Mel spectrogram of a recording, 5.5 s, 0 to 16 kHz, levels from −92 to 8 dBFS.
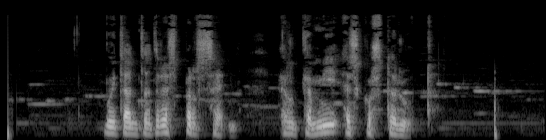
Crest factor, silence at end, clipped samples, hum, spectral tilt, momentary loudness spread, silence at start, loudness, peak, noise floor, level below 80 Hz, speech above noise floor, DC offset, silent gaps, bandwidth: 20 dB; 0.5 s; under 0.1%; none; -4.5 dB/octave; 22 LU; 0.45 s; -28 LUFS; -10 dBFS; -58 dBFS; -64 dBFS; 30 dB; under 0.1%; none; 11.5 kHz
